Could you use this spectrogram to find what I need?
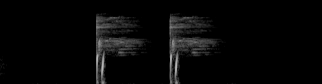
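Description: Two bright game chimes ring in quick succession.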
